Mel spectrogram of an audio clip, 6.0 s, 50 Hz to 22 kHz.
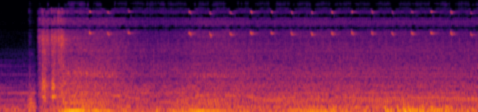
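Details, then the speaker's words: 2011–2016 Hyundai Elantra, first start after alternator replacement. The engine cranks and catches, then a faint, quick repeating high chirp rides over the idle. The serpentine belt squeaks slightly at startup, then settles; the alternator is confirmed charging. "alright, the belt squeaked a little bit, but okay now."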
